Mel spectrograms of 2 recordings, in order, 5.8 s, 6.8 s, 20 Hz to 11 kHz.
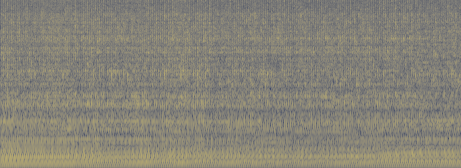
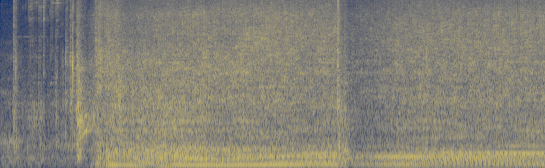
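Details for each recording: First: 1979 Volkswagen Rabbit after replacing exhaust manifold-to-downpipe and downpipe gaskets to cure a loud exhaust leak: steady, even idle with no puffing or ticking from the exhaust; normal idle, leak fixed. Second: 1979 Volkswagen Rabbit starts and idles with a loud, raspy puffing hiss; exhaust leak suspected at the gaskets between manifold and downpipe and downpipe to exhaust pipe, later replaced.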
